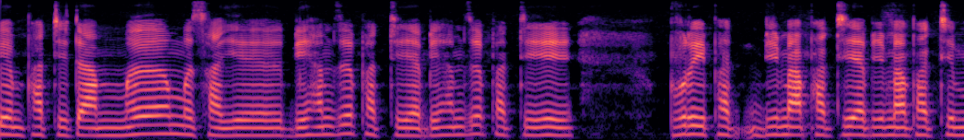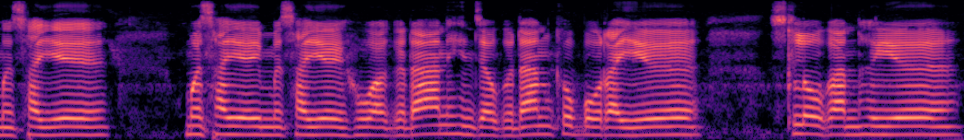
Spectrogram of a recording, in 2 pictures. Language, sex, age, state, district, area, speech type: Bodo, female, 60+, Assam, Chirang, rural, spontaneous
